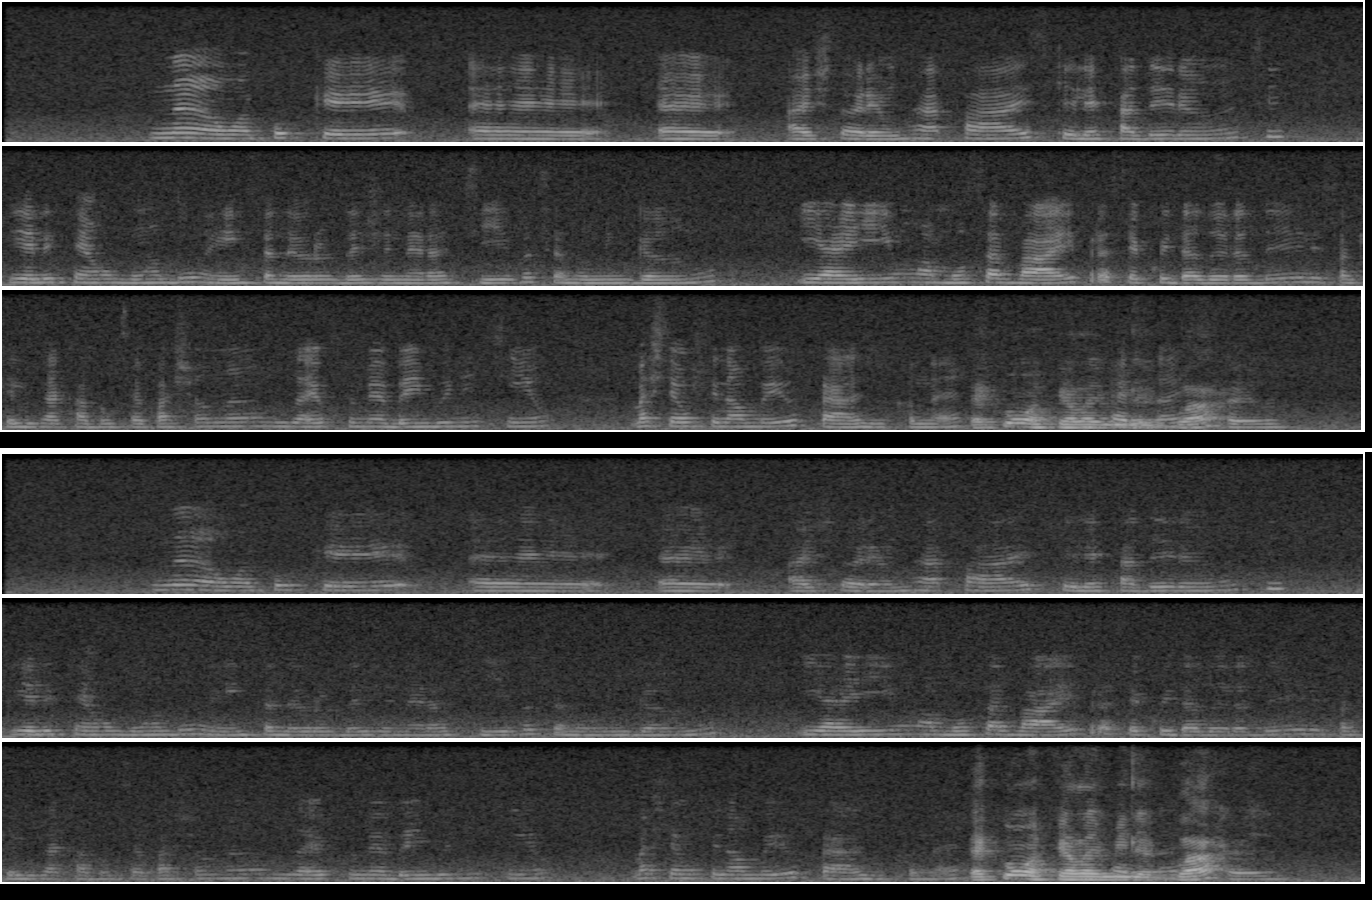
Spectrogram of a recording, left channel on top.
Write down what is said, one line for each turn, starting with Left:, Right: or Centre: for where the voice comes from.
Left: Não, é porque é, é, a história é um rapaz que ele é cadeirante
Right: Uhum.
Left: e ele tem alguma doença neurodegenerativa, se eu não me engano. E aí uma moça vai para ser cuidadora dele, só que eles acabam se apaixonando. Aí o filme é bem bonitinho, mas tem um final meio trágico, né?
Right: É com aquela
Left: Não quero
Right: Emilia
Left: dar
Right: Clarke,
Left: spoiler.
